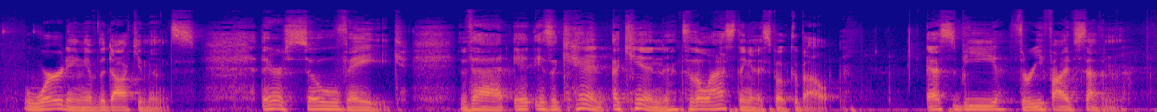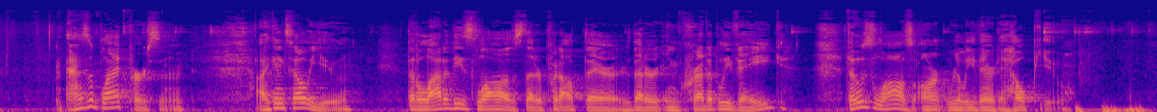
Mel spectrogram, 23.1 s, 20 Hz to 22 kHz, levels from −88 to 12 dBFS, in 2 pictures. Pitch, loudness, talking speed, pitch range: 110 Hz, -24 LUFS, 135 wpm, 100-125 Hz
